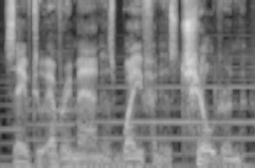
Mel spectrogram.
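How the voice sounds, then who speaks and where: Deep, wicked, grudging soldier. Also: male voice, fairly even intonation, normal speed, over music. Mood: defiant, grudging. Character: wicked grudging ancient soldier, selfish and defiant. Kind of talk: dramatized scripture acting.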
